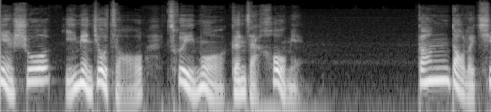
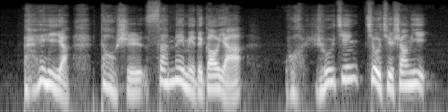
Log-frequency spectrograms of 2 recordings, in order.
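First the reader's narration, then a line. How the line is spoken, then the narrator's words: Delighted laughing. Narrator (Chinese): 宝玉 不觉喜的拍手笑道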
